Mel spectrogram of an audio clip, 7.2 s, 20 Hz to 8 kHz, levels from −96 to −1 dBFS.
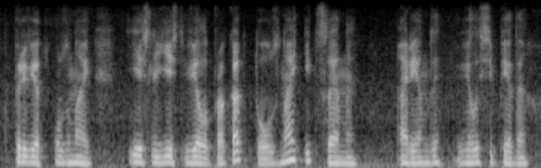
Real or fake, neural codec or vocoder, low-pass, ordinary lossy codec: real; none; 7.2 kHz; Opus, 16 kbps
